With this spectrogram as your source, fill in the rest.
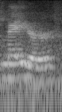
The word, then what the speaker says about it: mater: A matrilineage, this prefix comes from a Latin word, we would pronounce it in English, mater.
